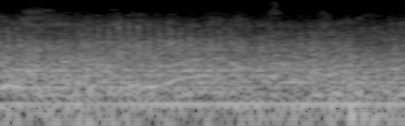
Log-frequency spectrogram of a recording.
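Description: Police helicopter flying overhead: a steady low rotor and engine drone.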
